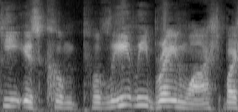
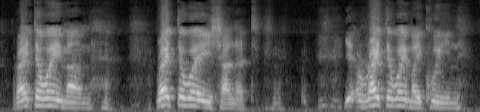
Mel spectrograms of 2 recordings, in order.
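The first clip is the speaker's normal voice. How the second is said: horrible, clumsy put-on Irish accent. Acting out Becky answering a request to fix a sandwich, in bad Becky Lynch Irish accent. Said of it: "she's gotta have that Irish accent".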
